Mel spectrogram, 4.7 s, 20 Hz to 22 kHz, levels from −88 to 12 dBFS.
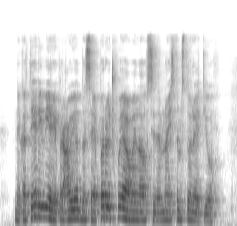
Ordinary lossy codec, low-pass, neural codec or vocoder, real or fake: none; none; none; real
